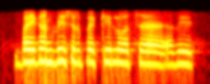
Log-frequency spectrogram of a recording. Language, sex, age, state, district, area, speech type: Maithili, female, 45-60, Bihar, Begusarai, rural, conversation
